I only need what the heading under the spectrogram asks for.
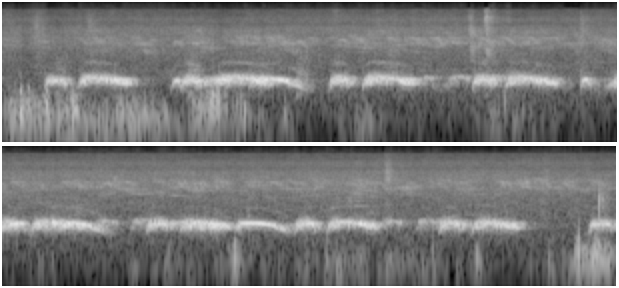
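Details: Lure call of a spotted dove used for bird catching: a steady series of soft, hollow coos in linked pairs, almost continuous, with a brief low rustling near the start.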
